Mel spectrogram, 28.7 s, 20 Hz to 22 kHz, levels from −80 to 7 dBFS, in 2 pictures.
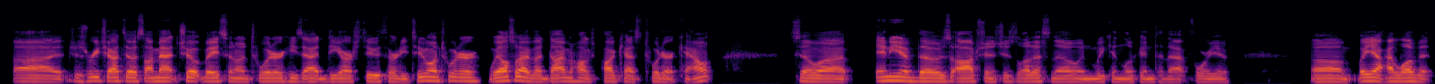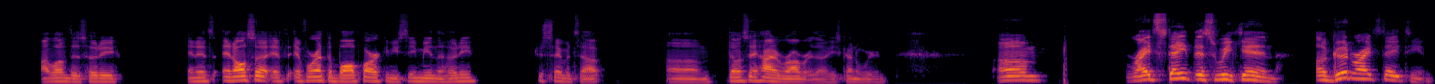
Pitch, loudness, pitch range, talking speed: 120 Hz, -27 LUFS, 110-135 Hz, 205 wpm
